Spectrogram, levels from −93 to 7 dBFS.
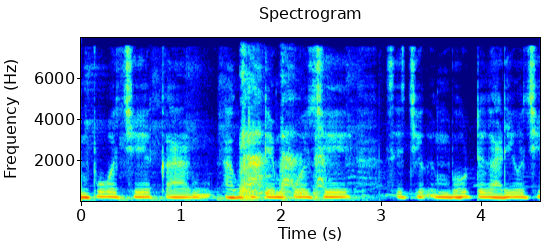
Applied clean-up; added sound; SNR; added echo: none; Cough; 13 dB; none.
